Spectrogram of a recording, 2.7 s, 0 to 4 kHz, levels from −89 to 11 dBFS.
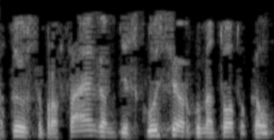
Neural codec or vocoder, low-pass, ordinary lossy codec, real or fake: codec, 16 kHz, 16 kbps, FunCodec, trained on LibriTTS, 50 frames a second; 3.6 kHz; MP3, 16 kbps; fake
